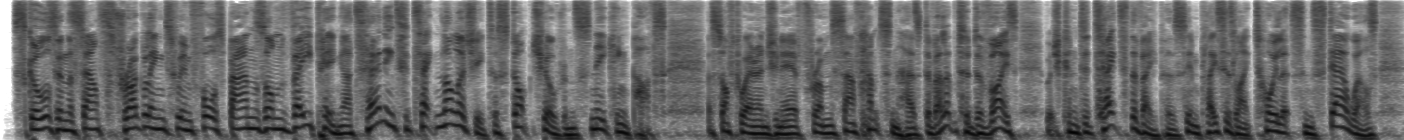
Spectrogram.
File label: Wave news bulletin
